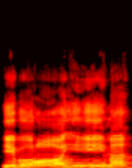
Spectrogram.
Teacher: حمزہ کو با کے ساتھ ملائیں گے، قلقلہ بھی کریں گے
